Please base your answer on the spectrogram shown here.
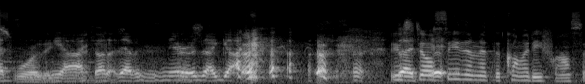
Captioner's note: laughter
